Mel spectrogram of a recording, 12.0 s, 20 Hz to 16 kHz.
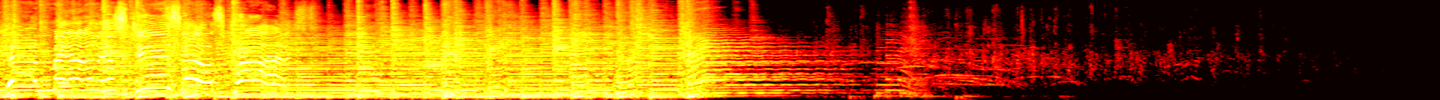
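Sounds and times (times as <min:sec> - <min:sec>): faint audience applause: 0:00.0 - 0:02.7, 0:05.8 - 0:12.0.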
